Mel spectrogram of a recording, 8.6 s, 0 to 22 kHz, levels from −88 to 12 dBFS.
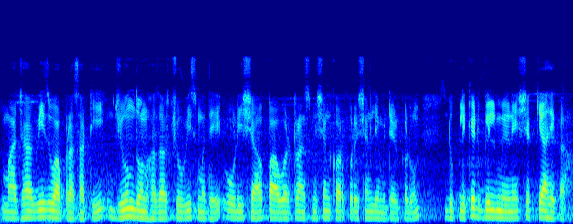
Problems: none marked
